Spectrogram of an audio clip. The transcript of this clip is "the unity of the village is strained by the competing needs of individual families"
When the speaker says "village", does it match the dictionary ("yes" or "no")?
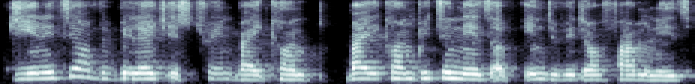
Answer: yes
